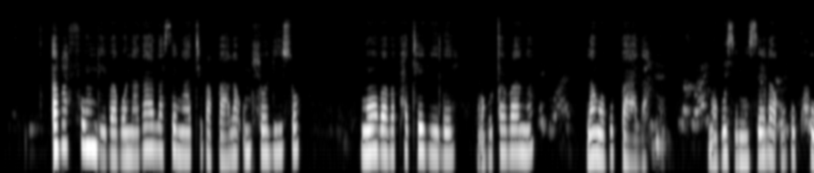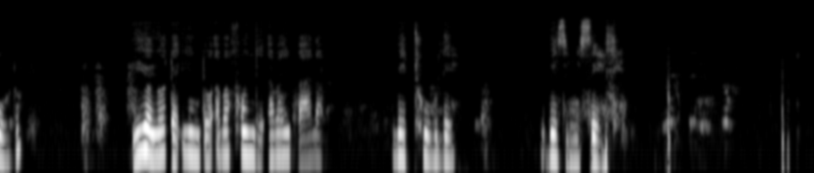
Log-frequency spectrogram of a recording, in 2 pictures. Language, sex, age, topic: North Ndebele, male, 36-49, education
